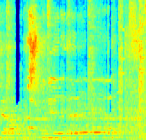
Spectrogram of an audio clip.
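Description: Live pop music: a band with electric guitar, acoustic guitar and keyboards playing steadily while a singer sings a melody into a microphone.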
